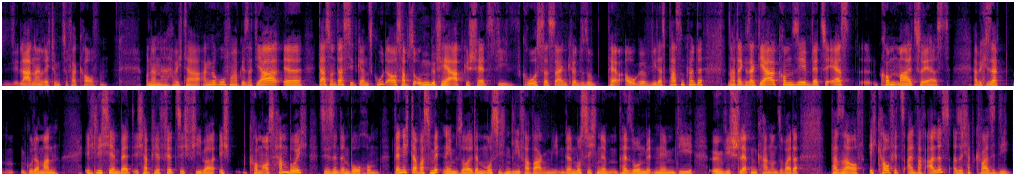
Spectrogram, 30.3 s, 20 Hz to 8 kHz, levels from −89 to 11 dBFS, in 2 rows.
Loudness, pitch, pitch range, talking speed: -19 LUFS, 145 Hz, 130-160 Hz, 215 wpm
